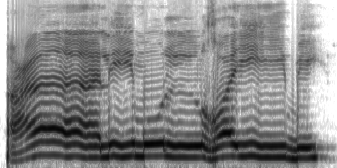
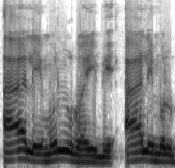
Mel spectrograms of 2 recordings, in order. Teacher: আইন হারফকে হালকের মধ্যখান থেকে উচ্চারণ করব আমরা অনেকে আইনের উচ্চারণ সঠিকভাবে পড়তে পারি না হামজার উচ্চারণ করে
